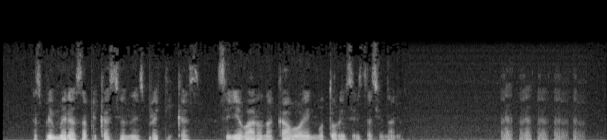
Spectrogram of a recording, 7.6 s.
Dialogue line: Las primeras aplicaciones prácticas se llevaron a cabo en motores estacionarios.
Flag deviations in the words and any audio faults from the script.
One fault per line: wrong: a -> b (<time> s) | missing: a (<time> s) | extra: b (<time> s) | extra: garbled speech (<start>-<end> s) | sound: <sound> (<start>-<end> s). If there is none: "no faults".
sound: laugh (6.3-7.3 s)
